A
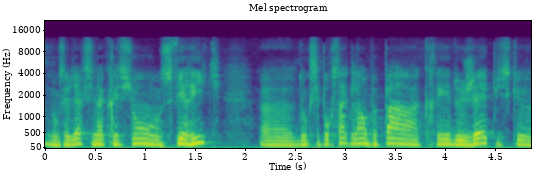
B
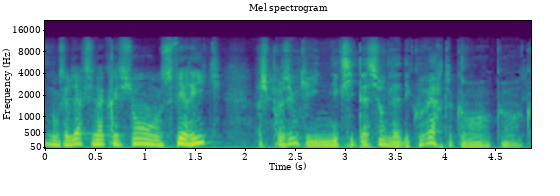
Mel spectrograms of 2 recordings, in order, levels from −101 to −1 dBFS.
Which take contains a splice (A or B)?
B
